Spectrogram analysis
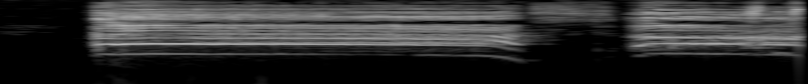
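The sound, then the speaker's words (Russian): A man, Emil's father, screams loudly, one long strained cry that sags at the end, then after a short gasp a second scream begins. No speech. “Это кричал папа Эмиля.”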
